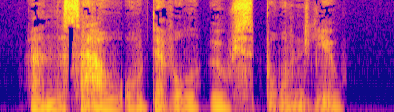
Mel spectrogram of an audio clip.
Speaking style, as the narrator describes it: mumbled the Ice Master through numb, frozen lips

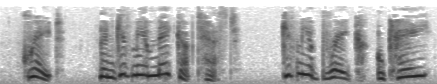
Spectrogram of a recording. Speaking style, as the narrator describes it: Dennis pleaded

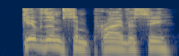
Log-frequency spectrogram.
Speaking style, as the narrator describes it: Wags barked at stroller man

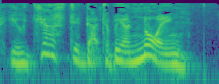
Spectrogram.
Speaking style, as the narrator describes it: said William angrily

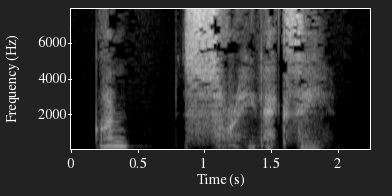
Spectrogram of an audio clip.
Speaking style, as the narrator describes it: he whispered

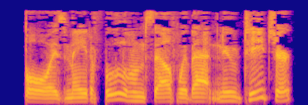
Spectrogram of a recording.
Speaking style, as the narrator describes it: Frank chuckled

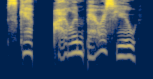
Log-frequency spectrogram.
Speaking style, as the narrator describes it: she protested in a low whisper

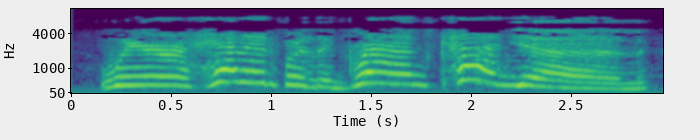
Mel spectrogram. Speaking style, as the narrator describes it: Zoe shouted

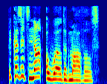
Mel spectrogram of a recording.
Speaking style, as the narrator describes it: I snarl

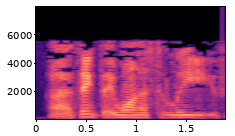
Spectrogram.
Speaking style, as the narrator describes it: he said hoarsely

